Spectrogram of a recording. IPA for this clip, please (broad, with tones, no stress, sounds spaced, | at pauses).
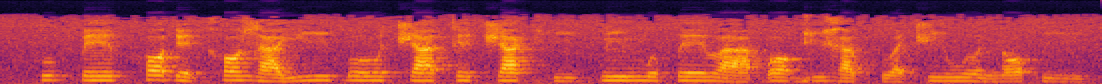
u˦ k͡p eː˦ pʰ ɔ˦ ɗ e˨ kʰ ɔ˦ z a˨ j iː˦ ɓ oː˦ t͡ʃ a˦ t ɪ˦˨ t͡ʃ a˦ kʰ iː˨ k͡p ĩ˦ m ʊ˦ p eː˦ β aː˨ ɓ ɔ˦˨ ɡ i˦ ɣ a˨ kʷ a˨ t͡ʃ i˦ w ʊ˦˨ n ɔ˨˦ p i˨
